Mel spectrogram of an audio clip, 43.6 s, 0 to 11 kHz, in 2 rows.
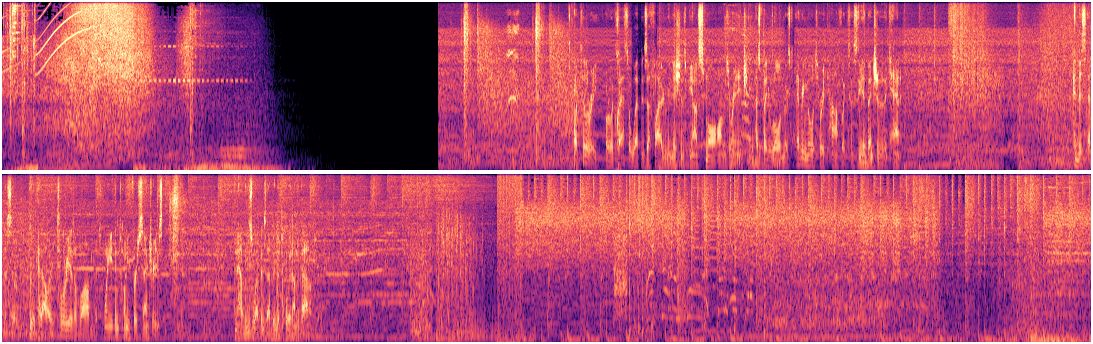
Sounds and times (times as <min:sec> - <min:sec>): Music: 0:08.8 - 0:30.8, 0:31.7 - 0:43.5
Artillery fire: 0:09.2 - 0:11.5, 0:18.9 - 0:22.5, 0:30.0 - 0:32.4, 0:34.1 - 0:35.3, 0:36.8 - 0:40.4
Speech: 0:11.4 - 0:18.0, 0:21.4 - 0:25.1, 0:26.4 - 0:28.2, 0:34.7 - 0:37.0.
